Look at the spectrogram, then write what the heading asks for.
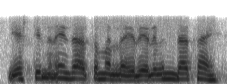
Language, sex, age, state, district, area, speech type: Marathi, female, 30-45, Maharashtra, Washim, rural, conversation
